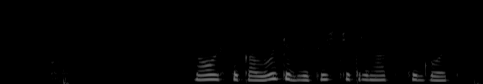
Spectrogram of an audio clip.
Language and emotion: Russian, neutral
